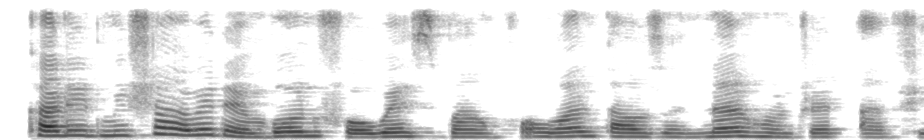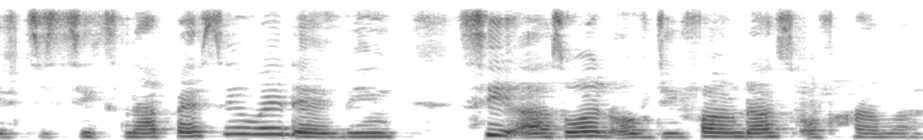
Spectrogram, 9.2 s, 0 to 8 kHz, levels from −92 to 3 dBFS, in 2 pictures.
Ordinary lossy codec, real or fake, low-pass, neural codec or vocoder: none; real; 7.2 kHz; none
